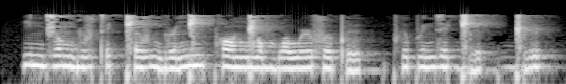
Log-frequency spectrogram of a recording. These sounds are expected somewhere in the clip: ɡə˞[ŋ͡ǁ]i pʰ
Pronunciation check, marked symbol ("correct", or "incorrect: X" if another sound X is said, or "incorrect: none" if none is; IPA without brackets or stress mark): correct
